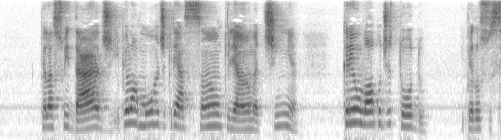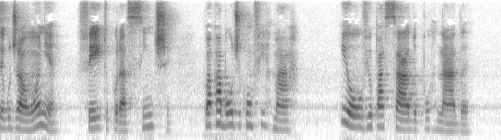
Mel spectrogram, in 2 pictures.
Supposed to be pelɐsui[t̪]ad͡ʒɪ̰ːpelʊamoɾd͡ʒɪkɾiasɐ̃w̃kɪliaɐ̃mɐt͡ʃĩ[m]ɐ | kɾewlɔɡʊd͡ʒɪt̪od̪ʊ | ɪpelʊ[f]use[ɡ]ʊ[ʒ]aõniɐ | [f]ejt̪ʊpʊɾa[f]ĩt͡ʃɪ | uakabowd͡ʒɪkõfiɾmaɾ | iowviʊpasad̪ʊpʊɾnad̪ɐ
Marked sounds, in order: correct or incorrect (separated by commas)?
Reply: incorrect, incorrect, incorrect, correct, incorrect, correct, incorrect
